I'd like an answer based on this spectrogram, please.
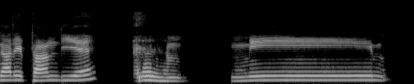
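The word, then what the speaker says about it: ميم: মিম। মিম উচ্চারণ হয় দুটো শুধু ঠোঁট দিয়ে, দুটো ঠোঁটের শুকনো অংশ।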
